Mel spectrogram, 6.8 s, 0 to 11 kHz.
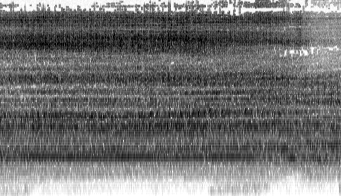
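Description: Simulated diesel engine sound from the LokSound 5 decoder in an HO-scale Atlas MP15DC switcher, played through the model's small onboard speaker. The engine runs steadily as the locomotive creeps along the track, and it sounds thin, with little bass.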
